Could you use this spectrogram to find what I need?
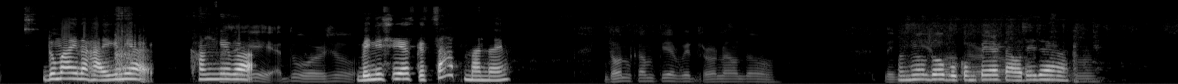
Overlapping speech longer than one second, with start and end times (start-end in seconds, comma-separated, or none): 9.0-10.5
